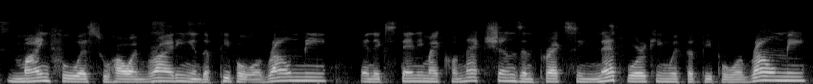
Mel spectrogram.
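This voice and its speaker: A man's voice: mid-range voice, dark tone, lo-fi sound. A man chatting casually in an online meetup, explaining his ideas in long, rambling turns. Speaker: meetup participant. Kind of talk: casual chat.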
